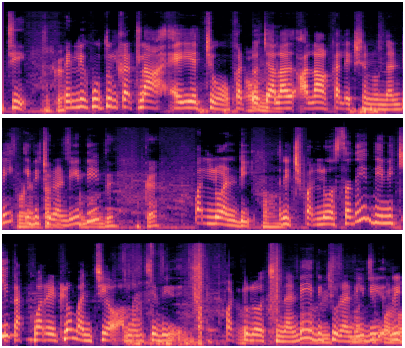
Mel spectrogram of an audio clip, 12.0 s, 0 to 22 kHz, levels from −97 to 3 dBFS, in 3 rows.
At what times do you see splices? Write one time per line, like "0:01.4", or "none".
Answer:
0:08.1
